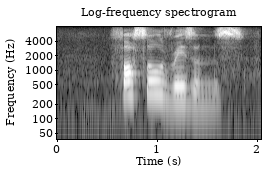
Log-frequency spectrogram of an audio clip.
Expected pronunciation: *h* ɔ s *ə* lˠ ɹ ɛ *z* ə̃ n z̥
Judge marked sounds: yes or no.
no, yes, yes

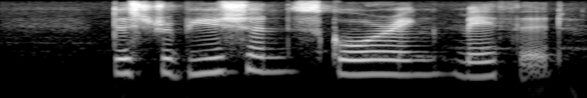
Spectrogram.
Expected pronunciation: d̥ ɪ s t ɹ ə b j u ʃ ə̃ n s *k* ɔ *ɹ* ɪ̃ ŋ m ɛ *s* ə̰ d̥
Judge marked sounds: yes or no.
yes, yes, no

